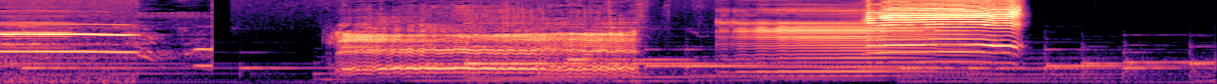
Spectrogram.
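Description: A goat bleating twice, two long wavering calls one after the other, over background music with steady held tones.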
